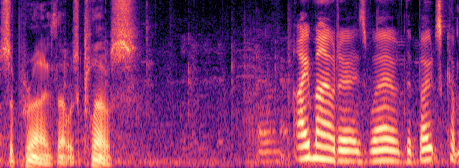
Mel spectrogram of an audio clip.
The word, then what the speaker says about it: IJmuiden: Eimouder is where the boats come in, the ferries from Humberside. And Humberside, I think you finally would pronounce it over here. Marty pronounced it Ijmuiden.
